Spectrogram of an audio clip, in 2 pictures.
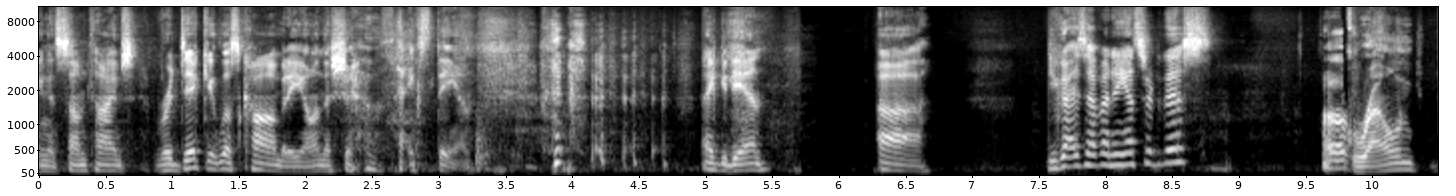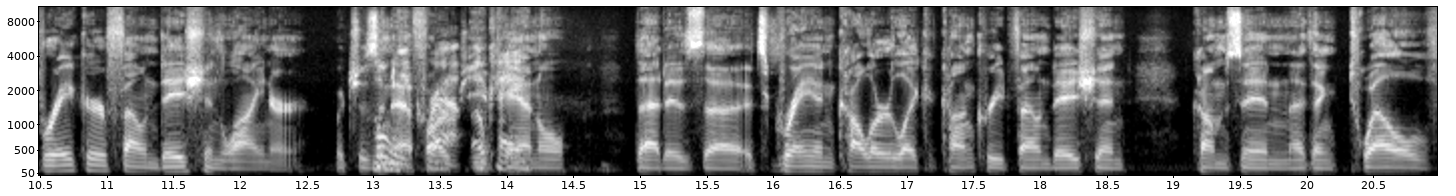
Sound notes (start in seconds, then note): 3.2 laughs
